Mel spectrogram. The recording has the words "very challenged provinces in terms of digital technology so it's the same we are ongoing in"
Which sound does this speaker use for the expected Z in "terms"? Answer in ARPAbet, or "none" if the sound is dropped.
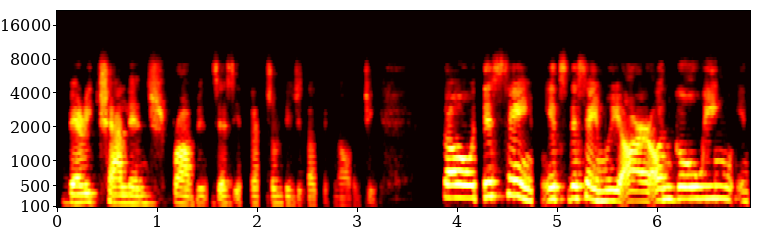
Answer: S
